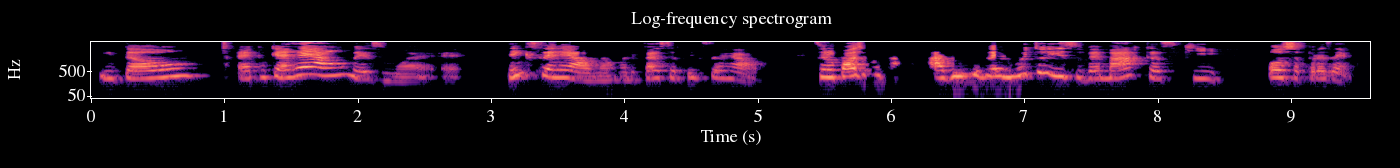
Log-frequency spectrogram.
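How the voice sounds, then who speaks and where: With a high, gravelly voice, a Brazilian woman who designs brands talks casually about branding as a podcast co-host. She often starts her phrases over as she searches for what to say.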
